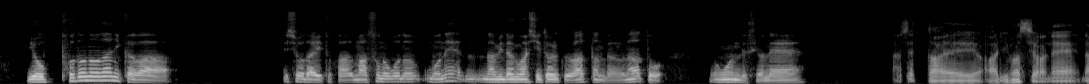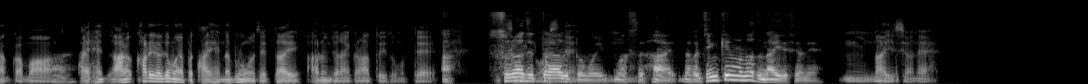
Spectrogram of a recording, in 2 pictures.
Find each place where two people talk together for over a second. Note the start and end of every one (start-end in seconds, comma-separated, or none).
15.8-17.4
